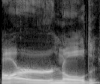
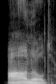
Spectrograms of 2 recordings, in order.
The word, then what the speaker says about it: Arnold: arnold okay so so lisa's not saying arnold she's saying arnold right with a kind of an open sound yes and with a t at the end of course the voiceless d which uh basically turns it into a t sound let me see if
